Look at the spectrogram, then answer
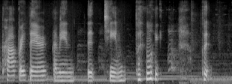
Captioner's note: chuckles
